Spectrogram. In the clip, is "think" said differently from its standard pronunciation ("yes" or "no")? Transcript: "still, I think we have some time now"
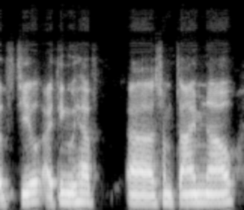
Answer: no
